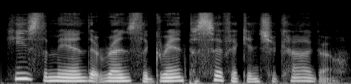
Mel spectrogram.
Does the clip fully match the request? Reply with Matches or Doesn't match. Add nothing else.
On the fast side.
Doesn't match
